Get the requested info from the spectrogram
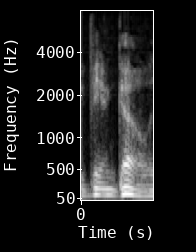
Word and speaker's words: Van Gogh: I was like, it's true that you do pronounce it that way. Like, I heard somebody actually pronounce it the way – I guess the way you're supposed to the Dutch way to say Van Gogh is that.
